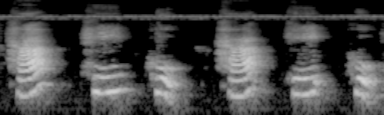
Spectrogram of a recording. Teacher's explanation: Maka terdapat udara yang benar-benar keluar dari pertengahan tenggorokan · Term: huruf ha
